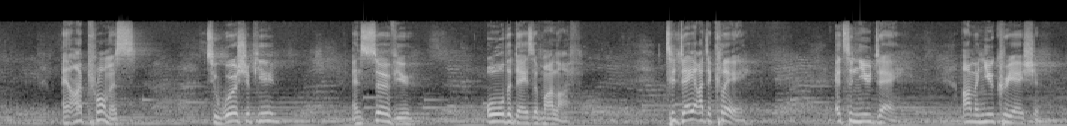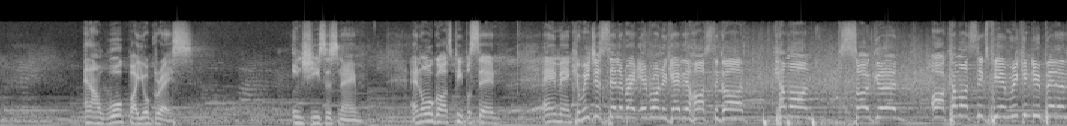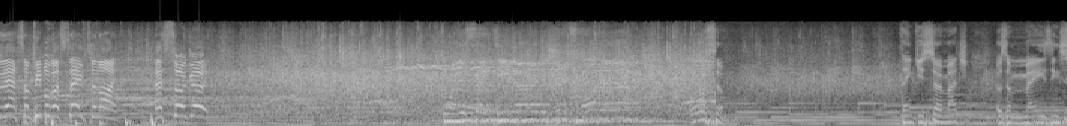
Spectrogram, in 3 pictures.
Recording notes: Recorded live on Sunday the 1st May 2022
